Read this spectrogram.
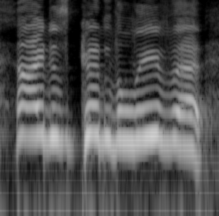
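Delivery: high, helpless laughing speech. Real, not acted. Host cracking up at an absurd segment, laughing. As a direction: talk through real laughter.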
